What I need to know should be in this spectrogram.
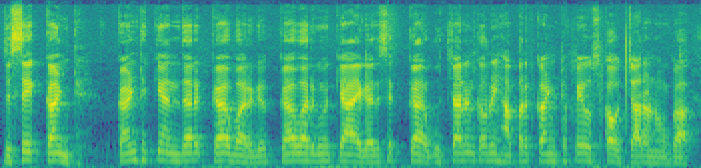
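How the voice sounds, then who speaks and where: A man teaching an exam-prep lesson, slowly repeating each term so students can write it down. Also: a little high, fairly even intonation, pushed and bright, clear, resonant tone.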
